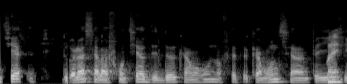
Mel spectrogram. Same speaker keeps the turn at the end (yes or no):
yes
